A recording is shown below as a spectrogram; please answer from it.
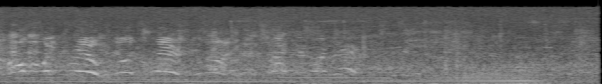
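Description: Players' shouted calls across a soccer field, over a steady low vehicle engine hum that grows louder about five seconds in and drops away just before the end.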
